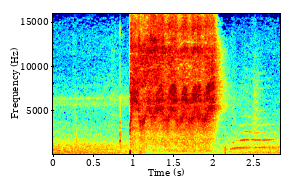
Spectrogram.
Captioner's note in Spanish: Sonido de seseo parar llamar a los gatos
